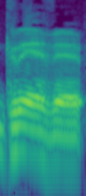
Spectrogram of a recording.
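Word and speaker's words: Grewe: It's like gravy with a little bit of oomph on the first syllable. – Yeah, a little Greve.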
